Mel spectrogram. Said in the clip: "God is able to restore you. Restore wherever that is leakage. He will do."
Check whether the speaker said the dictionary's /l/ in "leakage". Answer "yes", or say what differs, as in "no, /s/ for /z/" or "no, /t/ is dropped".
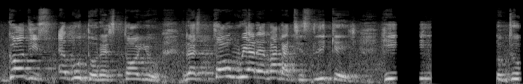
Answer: yes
